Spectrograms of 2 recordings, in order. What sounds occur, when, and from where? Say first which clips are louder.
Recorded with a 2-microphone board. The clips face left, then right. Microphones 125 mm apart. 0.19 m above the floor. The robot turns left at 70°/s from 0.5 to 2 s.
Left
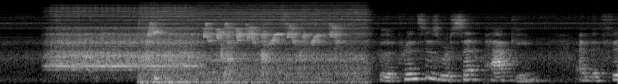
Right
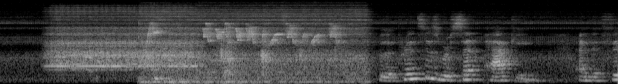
1.4 s a bird: left 1 dB; 50° left, 0.7 m; by 3.7 s 5° left, 0.7 m
3.8 s a woman speaking: left 2 dB; 5° right (ahead or behind), 1.5 m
